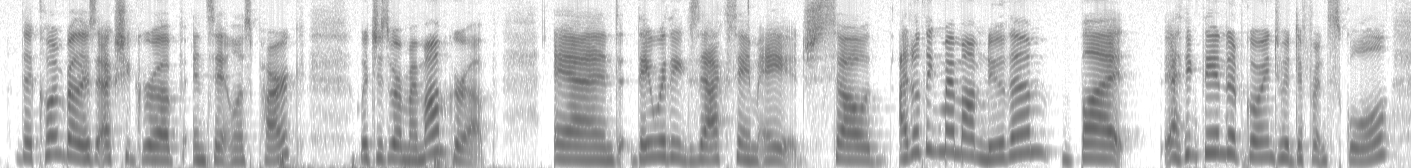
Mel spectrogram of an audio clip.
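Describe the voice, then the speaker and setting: A woman with a Minnesota accent talks at a fairly quick pace in a high pitch, with ordinary pitch variation. Her tone is bright and sharp, and the recording is very clean with a silent background. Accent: mild Minnesota. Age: 20s. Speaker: YouTuber reacting to a film. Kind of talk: casual reaction commentary. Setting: recorded on camera.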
